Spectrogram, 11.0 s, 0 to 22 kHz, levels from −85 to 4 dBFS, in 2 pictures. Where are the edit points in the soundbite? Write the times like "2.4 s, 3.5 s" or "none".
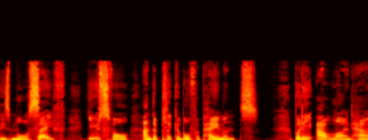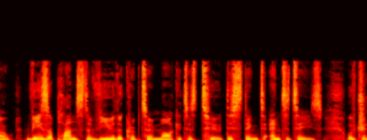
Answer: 4.7 s, 5.8 s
